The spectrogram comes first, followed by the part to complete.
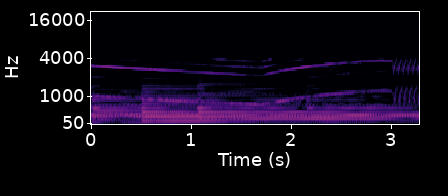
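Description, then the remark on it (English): An ambulance siren wails steadily outside, its tone sliding down and back up in a slow sweep, fairly loud and continuous with no one speaking over it. “There's your grace ambulance.”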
